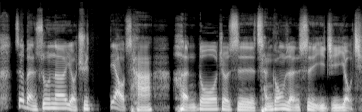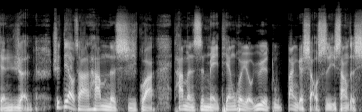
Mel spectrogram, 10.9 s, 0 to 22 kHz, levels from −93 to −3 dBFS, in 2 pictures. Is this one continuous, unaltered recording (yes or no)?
no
